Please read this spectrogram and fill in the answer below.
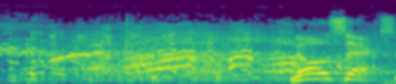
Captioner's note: laughter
